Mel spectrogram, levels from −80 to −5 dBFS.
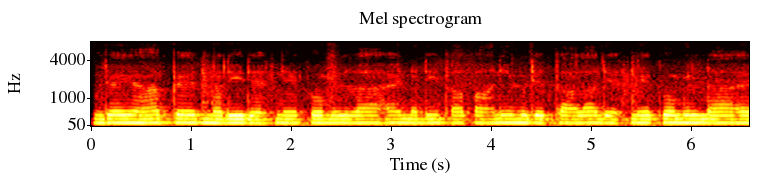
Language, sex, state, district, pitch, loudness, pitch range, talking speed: Hindi, male, Odisha, Nuapada, 130 Hz, -15 LUFS, 130-135 Hz, 175 wpm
